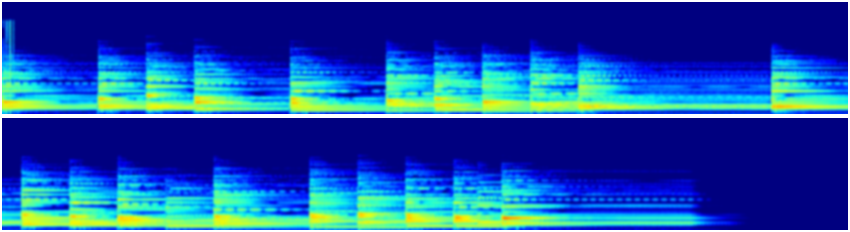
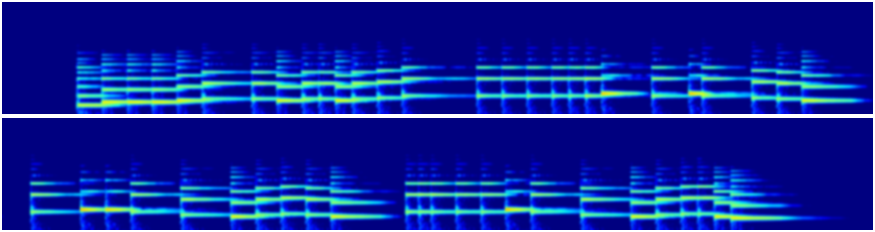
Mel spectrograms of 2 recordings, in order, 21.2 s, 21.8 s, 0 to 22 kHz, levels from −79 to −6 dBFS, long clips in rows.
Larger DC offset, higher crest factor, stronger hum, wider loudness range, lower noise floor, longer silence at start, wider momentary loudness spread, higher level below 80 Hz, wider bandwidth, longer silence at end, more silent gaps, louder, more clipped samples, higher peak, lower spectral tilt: neither; first, 24 dB vs 14 dB; neither; about the same, 4 LU vs 2 LU; second, -75 dBFS vs -81 dBFS; second, 0 s vs 0.95 s; first, 13 LU vs 10 LU; about the same, -72 dBFS vs -76 dBFS; first, 11 kHz vs 6.4 kHz; first, 1.8 s vs 0.9 s; neither; first, -33 LUFS vs -38 LUFS; neither; first, -8 dBFS vs -24 dBFS; first, -6.5 dB/octave vs -0.5 dB/octave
